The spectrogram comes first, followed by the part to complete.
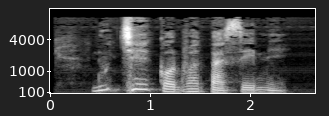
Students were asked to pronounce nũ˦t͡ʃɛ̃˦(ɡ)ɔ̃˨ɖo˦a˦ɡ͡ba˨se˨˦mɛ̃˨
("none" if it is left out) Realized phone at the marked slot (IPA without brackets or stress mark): k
